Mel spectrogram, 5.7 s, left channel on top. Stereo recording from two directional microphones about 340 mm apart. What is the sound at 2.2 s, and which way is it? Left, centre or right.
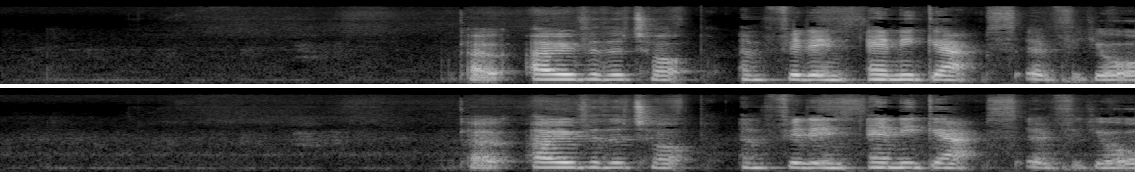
A woman's voice, centre.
